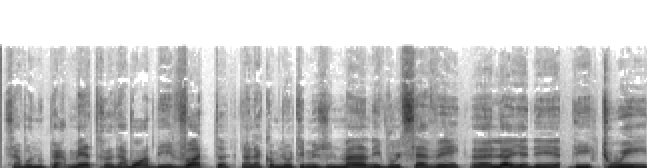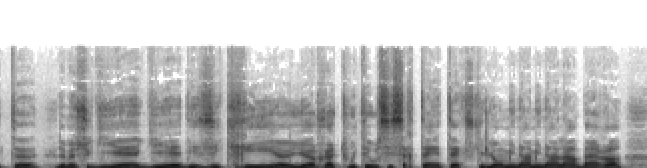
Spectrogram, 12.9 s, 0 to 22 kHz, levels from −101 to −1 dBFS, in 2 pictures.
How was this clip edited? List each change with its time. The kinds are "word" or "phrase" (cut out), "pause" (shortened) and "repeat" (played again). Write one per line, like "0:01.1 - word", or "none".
0:02.3 - pause
0:04.7 - pause
0:05.6 - word
0:07.0 - word
0:07.9 - word
0:11.8 - repeat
